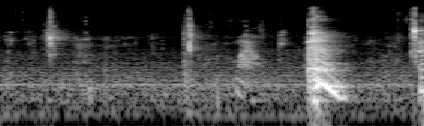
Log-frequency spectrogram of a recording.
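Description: Close-up eating sounds of seafood being chewed, with a few short sharp mouth or shell clicks. About three seconds in comes a brief vocal sound that falls in pitch, like a hummed "mm" or a throat clear. A faint steady hum runs underneath.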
